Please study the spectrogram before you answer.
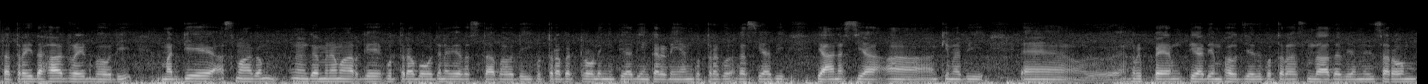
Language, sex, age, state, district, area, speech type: Sanskrit, male, 30-45, Kerala, Thrissur, urban, spontaneous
